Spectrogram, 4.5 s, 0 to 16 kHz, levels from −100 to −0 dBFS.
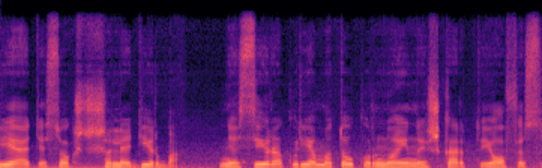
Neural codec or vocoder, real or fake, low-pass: autoencoder, 48 kHz, 128 numbers a frame, DAC-VAE, trained on Japanese speech; fake; 14.4 kHz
